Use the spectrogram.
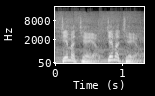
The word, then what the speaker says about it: Dimatteo: That's Dimatteo. Come on. Did I get it close? You had the Italian pronunciation.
